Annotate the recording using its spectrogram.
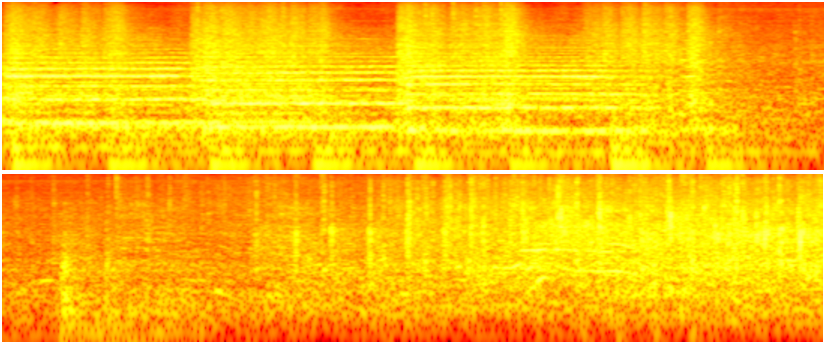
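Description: School concert band of clarinets and brass, with low drum beats underneath, playing the last sustained chords of a piece, which ends about halfway through. Then audience applause and murmuring build up.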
